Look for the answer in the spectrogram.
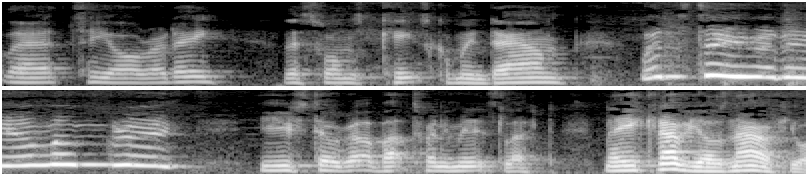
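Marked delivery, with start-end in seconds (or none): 3.2-4.9 put-on much higher, childlike plea; imitating a child, pitched high; mimicking hungry kid. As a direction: play the kid nagging for dinner.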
